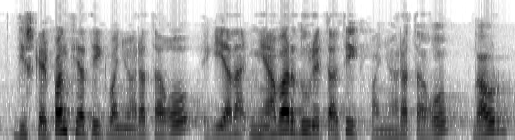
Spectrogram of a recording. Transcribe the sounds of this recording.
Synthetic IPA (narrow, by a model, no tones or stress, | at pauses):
d̪iskɾe̞ɾpant͡siat̪ikβajɲo̞aɾat̪aɣ̞o̞e̞ɣiaðaɲaβ̞aɾðuɾe̞t̪at̪ikbaɲo̞aɾat̪aɣ̞o̞ | ɡawɾ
